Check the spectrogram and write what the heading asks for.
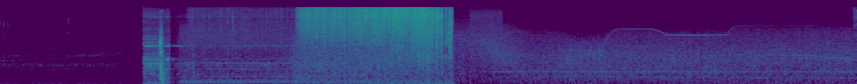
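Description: Logo-intro sound effects: a sudden hit, then a rush of static-like noise that grows louder and cuts off sharply about four and a half seconds in. A quieter, steady hiss follows, with a thin high tone that steps up and down.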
